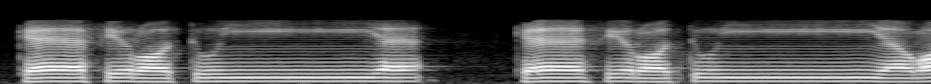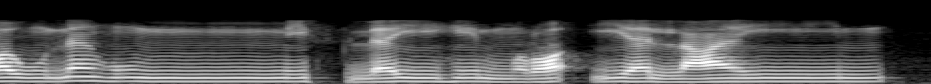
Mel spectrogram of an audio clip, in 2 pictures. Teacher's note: ده التنوين بتاع كافرة بعديه حرف الياء، تمام؟ حرف الياء يعني إدغام مع الغنة، يصير النطق هكذا كافرة يرونهم مثليهم رأي العين.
